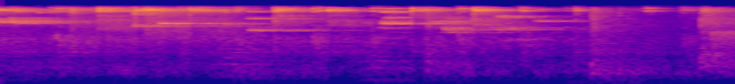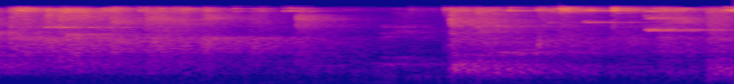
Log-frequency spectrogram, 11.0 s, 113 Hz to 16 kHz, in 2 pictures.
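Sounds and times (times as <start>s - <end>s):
table tennis ball pings: 0.0s - 6.3s, 8.9s - 11.0s.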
